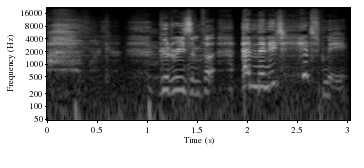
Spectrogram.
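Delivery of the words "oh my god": whispered oh my God; whispered aside to herself. Real, not acted. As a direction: breathe it out without voice.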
